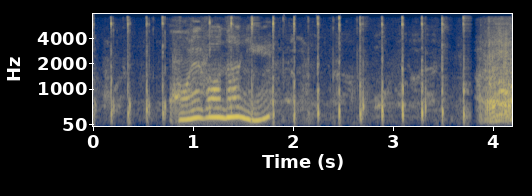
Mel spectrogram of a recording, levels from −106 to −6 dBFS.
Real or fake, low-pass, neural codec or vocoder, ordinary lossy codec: fake; 7.2 kHz; vocoder, 22.05 kHz, 80 mel bands, HiFi-GAN; AAC, 48 kbps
